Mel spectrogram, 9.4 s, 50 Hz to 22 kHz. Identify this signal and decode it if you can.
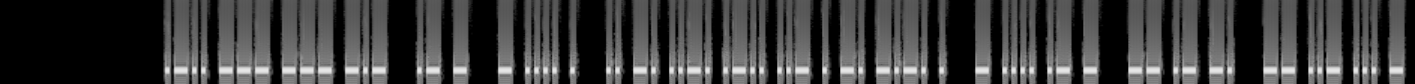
Morse code, heard as a keyed tone, about 40 wpm, 700 Hz. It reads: LOOK AT THE INFLUENCE THAT MAN MUST
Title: Sentences from Top 1100 Words 40wpm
